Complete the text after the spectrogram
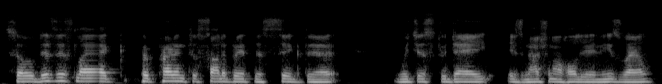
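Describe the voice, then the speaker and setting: A middle-aged man from Ethiopia speaking halting with many fillers, giving a personal talk on a video call. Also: mid-range voice, flat delivery, dark tone. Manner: halting non-native English with many fillers. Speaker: filmmaker and panel speaker.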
